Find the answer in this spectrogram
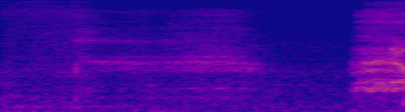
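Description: A man's faint breathing in a short pause between sentences, dropping to dead silence for a moment, then a quick in-breath near the end as he is about to speak.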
